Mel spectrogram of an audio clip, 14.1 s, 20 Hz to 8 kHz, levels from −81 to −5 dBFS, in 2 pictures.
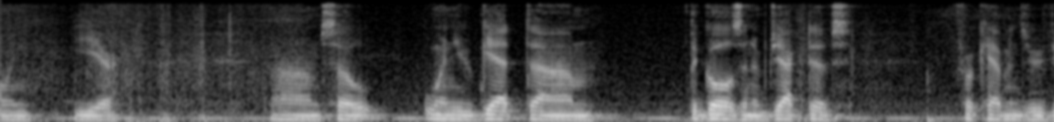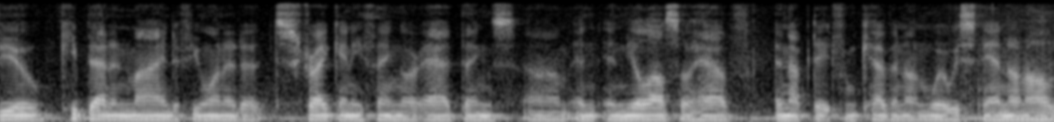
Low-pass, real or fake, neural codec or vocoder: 7.2 kHz; real; none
